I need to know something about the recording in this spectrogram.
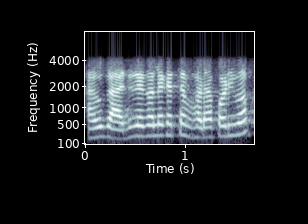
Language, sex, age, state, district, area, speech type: Odia, female, 30-45, Odisha, Dhenkanal, rural, conversation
